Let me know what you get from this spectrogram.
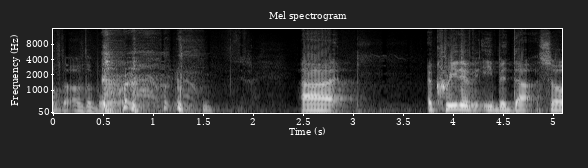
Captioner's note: coughs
